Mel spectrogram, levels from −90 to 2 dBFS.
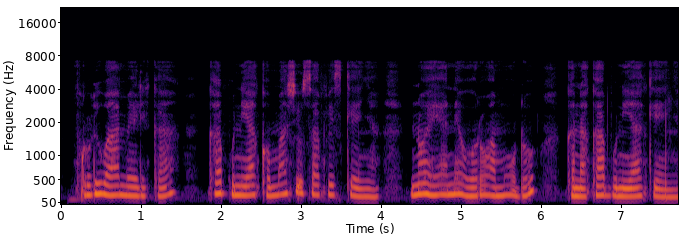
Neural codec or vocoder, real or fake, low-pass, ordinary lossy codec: none; real; 7.2 kHz; AAC, 64 kbps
